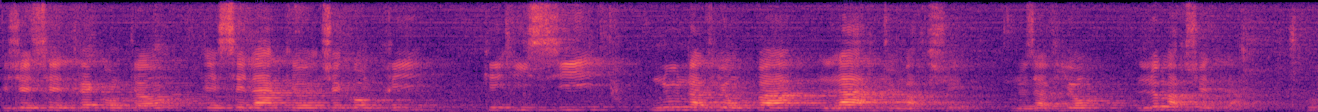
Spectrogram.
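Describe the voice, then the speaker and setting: A middle-aged sculptor speaks slowly and haltingly, stopping often to search for words. His fairly high voice rings through a stone cloister, picked up from far off. A low hum of ambient noise sits underneath. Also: little pitch movement, darkish tone, very echoey, big-room sound. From Brazil. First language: Portuguese. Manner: slow, hesitant, searching for words. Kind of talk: opening speech at an exhibition. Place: abbey cloister.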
